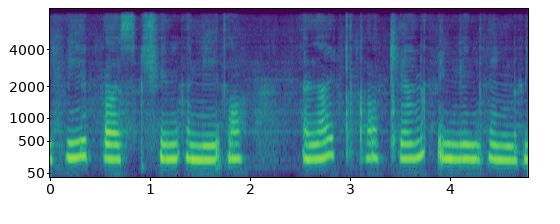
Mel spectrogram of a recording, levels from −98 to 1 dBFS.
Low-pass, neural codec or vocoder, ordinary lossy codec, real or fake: 7.2 kHz; codec, 24 kHz, 1 kbps, SNAC; none; fake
